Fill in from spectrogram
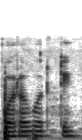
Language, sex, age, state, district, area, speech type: Odia, male, 18-30, Odisha, Mayurbhanj, rural, read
